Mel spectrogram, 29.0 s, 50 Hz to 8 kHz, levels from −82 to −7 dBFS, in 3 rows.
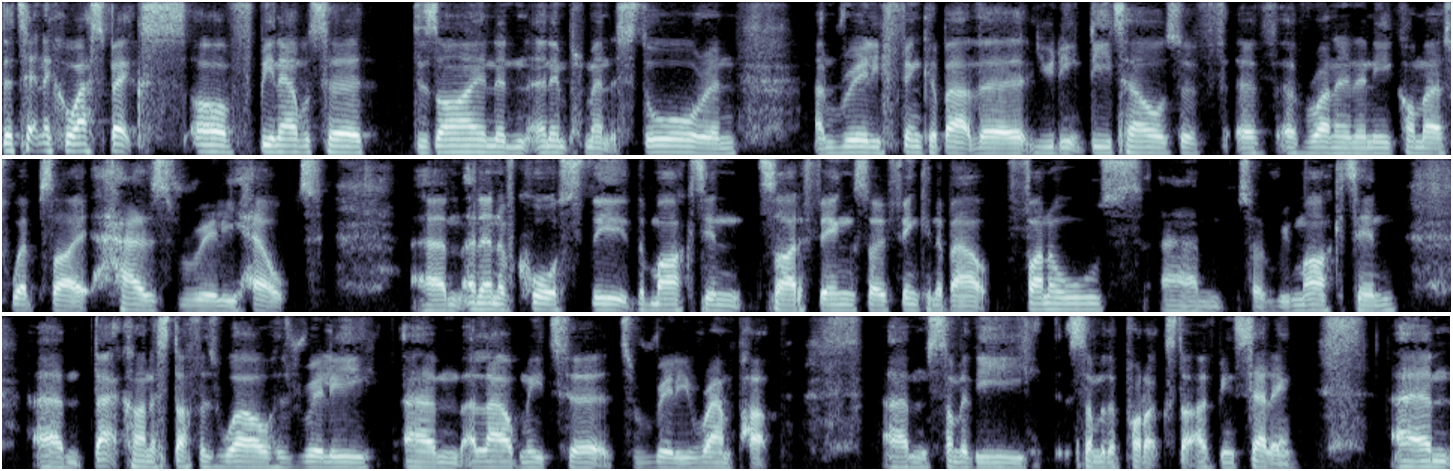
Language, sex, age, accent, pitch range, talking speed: English, male, 20-39, British, 100-110 Hz, 165 wpm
